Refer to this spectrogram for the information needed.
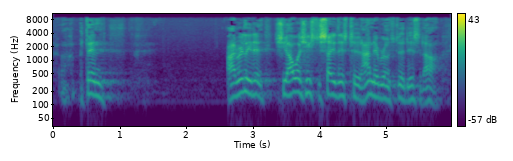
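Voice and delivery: normal talking voice

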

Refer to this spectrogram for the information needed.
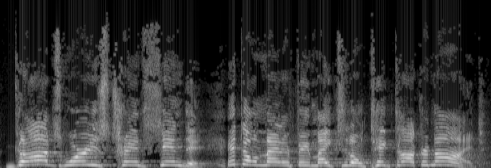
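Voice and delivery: rising preacher's cadence, driving each line home; preaching. Acted. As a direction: preach it to the congregation. Preacher building to full force.

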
